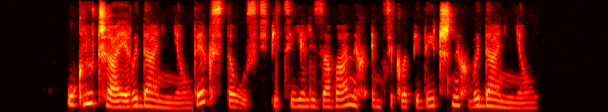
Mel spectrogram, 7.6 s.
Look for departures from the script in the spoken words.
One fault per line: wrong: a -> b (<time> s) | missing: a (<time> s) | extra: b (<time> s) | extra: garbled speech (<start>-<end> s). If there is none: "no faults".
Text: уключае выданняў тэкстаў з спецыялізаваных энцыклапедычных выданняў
no faults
